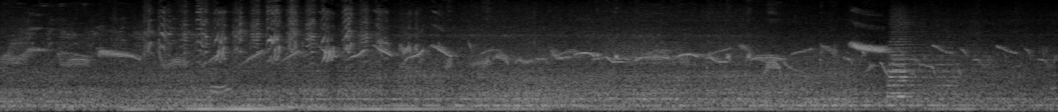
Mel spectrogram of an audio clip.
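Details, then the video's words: Caged Chinese hwamei kept as a songbird, described as a good singer and a fighter with spread tail; rich run of varied whistled, slurred phrases, rising and falling, delivered quickly and continuously over a low steady rumbling hum, ending with a brief buzzy burst. "Họa mi dáng ngũ trường, đấu xòe, hót tốt"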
